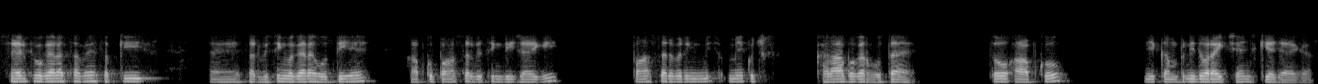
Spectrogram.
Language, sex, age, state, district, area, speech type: Hindi, male, 30-45, Madhya Pradesh, Katni, urban, conversation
